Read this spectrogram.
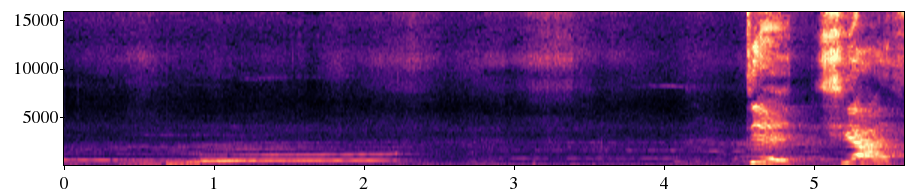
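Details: Sadie the dog howls in drawn-out, steady tones that swoop upward early and hold level for over a second, then fade; a burst of sharper, broadband noise follows near the end.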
